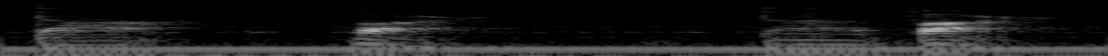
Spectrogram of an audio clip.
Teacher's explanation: Since Hebrew requires a long vowel in an open and pretonic syllable, then this must be the long A.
